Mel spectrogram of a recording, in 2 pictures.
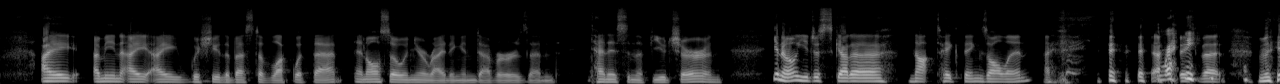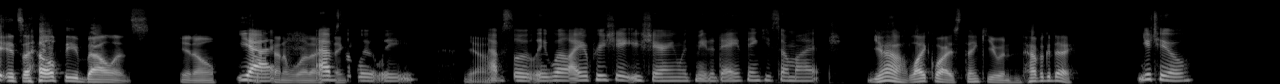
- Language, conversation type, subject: English, unstructured, How do I handle envy when someone is better at my hobby?
- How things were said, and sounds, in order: laughing while speaking: "I thi I think that may it's a healthy"; laughing while speaking: "Right"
